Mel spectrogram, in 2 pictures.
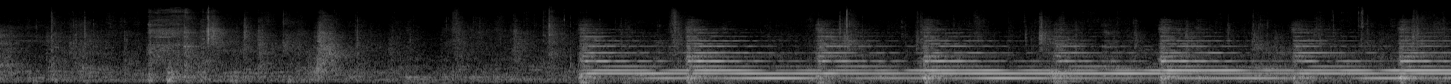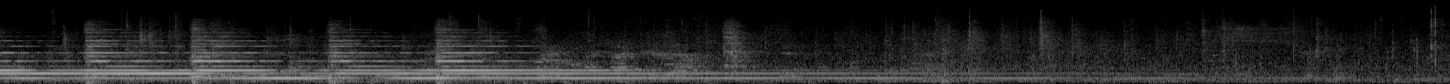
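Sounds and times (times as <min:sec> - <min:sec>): church bell tolling: 0:05.8 - 0:26.6.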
